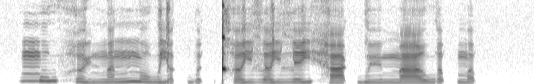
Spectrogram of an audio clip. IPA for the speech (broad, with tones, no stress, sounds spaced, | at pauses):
m o˥ w h ɵ˨˩ ɥ n̪ ɐ˨˥ n n̪ o˨˩ w j ɐ˨ k̚ w ɵ˨ t̚ kʰ ɐ˨˧ j l ɐ˨˧ j l e˧ j h aː˨ k̚ w yː˨ m aː˨˥ w ɐ˥ p̚ m ɐ˨ p̚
